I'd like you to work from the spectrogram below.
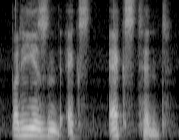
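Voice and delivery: ordinary delivery, nothing marked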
